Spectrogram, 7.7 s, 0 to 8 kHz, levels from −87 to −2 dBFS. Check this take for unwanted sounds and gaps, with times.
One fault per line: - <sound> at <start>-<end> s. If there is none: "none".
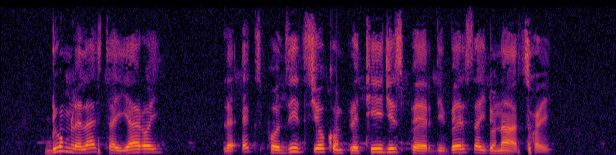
none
